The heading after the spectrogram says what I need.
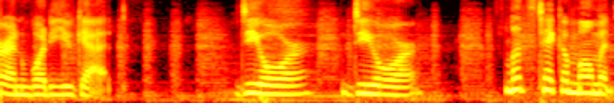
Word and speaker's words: Dior: of that French pronunciation it's just one syllable not two let's break it down start with a D sound as indor now make it soft almost like J in Journey then we move on to the ior this might be a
